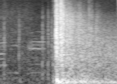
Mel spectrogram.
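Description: Tank cannon firing in Gates of Hell: Ostfront, a single loud, sharp boom that hits suddenly and rolls off into a sustained rumbling tail.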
